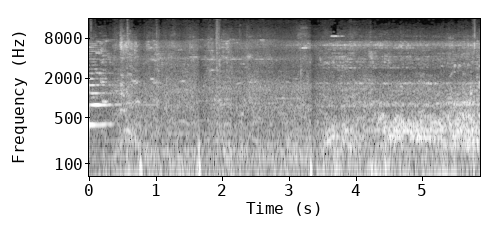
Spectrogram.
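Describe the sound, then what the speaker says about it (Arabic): A blue tram pulls into Cleopatra station in Alexandria, its wheels rumbling and faintly squealing on the rails amid street noise, heard from a moderate distance. "شي الترام الزرقاء اهي، محطة كليوباترا من المحطات المشهورة"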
